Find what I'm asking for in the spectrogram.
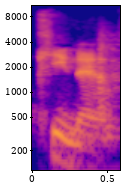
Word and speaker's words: Kenan: Most ones are pronounce it or spell it Kenan, so people don't get confused with Canaan.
